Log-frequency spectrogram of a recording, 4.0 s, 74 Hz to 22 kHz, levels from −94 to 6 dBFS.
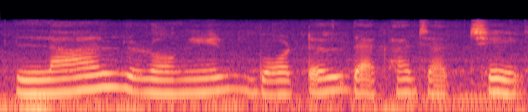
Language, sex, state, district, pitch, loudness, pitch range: Bengali, female, West Bengal, Alipurduar, 195 Hz, -13 LUFS, 145-210 Hz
